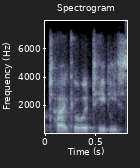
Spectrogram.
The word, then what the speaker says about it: Taika Waititi: So I've seen more Taika Waititi stuff since Thor Ragnarok. – Good job pronouncing the name. – Yeah, well, Taika Waititi, Mjolnir.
